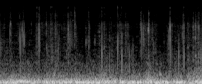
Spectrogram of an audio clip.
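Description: Steady low road and engine rumble heard inside a moving car's cabin, with scattered light clicks.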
